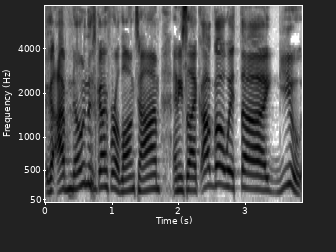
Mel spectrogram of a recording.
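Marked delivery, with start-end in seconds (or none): 2.3-3.9 very slow, put-on Brazilian accent. Telling about a Brazilian ex-Special Forces friend who picked the speaker: imitating a Brazilian accent. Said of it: "you're doing an accent".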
